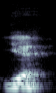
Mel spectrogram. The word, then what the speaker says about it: Jan: He spells his name Jan in my language as Jan, but from where he's from, they pronounce it Yen.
